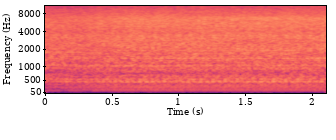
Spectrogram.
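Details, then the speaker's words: 1992 Mazda Miata 1.6 L after timing belt, idlers and water pump replacement with new oil and filter: brief lifter noise at startup clears within seconds, then steady even idle with no ticking or knocking. "so I had a little bit of noisy lifter at the beginning and of course within a couple of seconds all that new oil went right through pressurize the system and I'm up and"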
